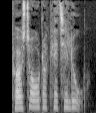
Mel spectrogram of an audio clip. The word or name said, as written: postordrekatalog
